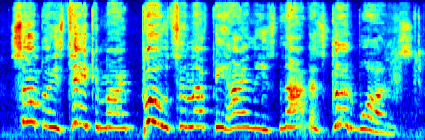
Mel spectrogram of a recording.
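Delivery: a cub wailing about its lost boots; wailing baby bear. Acted. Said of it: "she wailed".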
